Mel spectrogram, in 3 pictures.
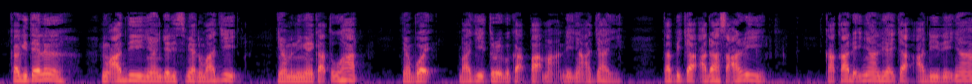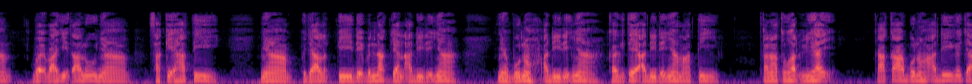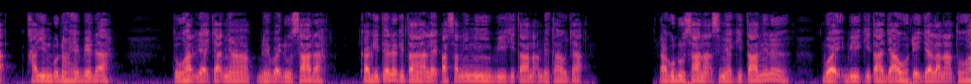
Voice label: good news, urak lawoi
